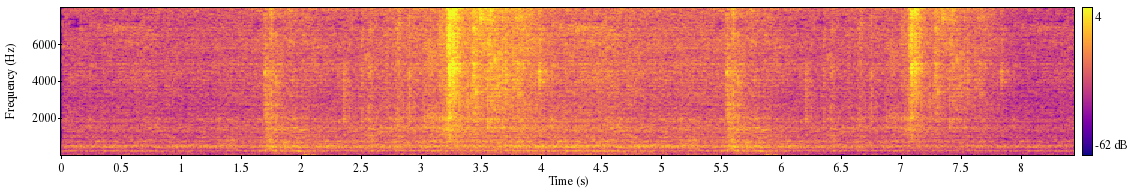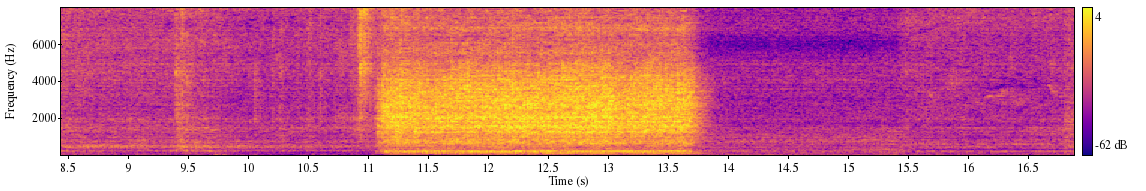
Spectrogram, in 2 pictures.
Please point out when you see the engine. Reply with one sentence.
You can hear the engine from 11.1 to 13.8 s.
